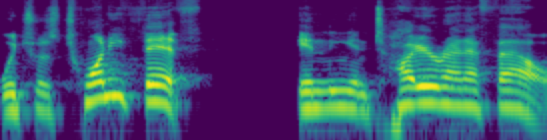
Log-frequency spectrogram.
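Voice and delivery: emphatic, loud, high-pitched delivery.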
